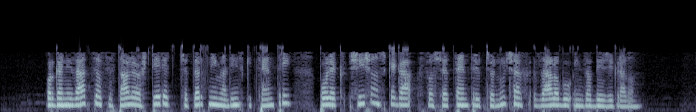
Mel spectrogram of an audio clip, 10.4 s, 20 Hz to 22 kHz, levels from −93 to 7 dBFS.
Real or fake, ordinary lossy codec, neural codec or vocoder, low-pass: fake; AAC, 16 kbps; codec, 44.1 kHz, 7.8 kbps, Pupu-Codec; 19.8 kHz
